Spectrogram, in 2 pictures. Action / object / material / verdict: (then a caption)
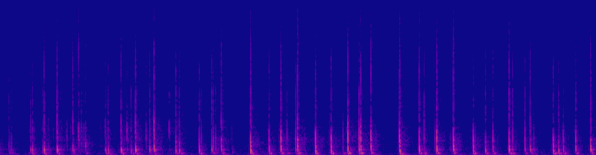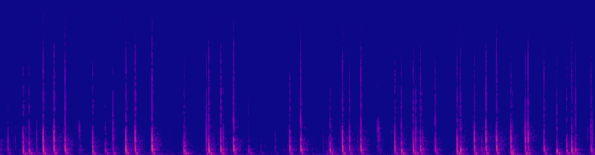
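tap / glass tablet screen / glass / none. Long nails tap and scratch quickly across the glass screen of an iPad lying flat in a pink case. The result is a rapid, steady stream of short, dry clicks and thunks with brief scratchy strokes, each one dying away almost instantly.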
